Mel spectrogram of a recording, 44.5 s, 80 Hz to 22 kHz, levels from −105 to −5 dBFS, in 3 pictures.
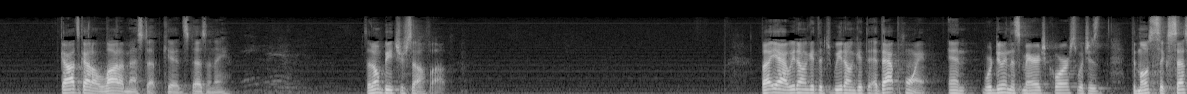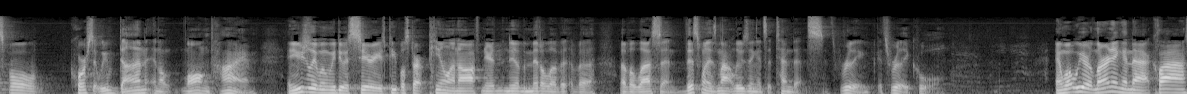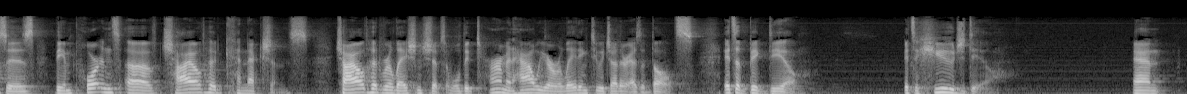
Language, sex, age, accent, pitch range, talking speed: English, male, 40-59, American, 110-135 Hz, 165 wpm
